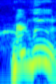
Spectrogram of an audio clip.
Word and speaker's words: Mari Lwyd: I'm thinking like a Mari Lwyd, or Mari Flywyd, or whatever you pronounce it. The Welsh Christmas horse that shows up as a spirit. Mary Lwyd? Mary Lwyd is how you say it.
